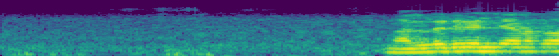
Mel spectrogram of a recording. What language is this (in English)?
Malayalam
